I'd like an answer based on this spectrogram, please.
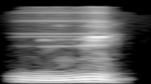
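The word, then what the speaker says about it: μῦ: número doce del alfabeto la mi algunos la pronuncian van a escuchar que la pronuncian como como algo intermedio entre I y u de hecho a veces me la van a escuchar pronunciar así pero para temas sencillos Pueden decir mi entonces aquí tienen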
